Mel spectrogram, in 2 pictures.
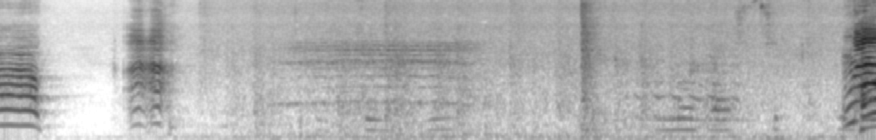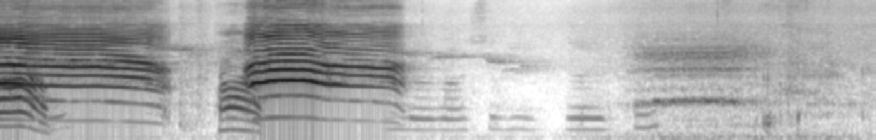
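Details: Goat kid bleating while being castrated: two loud, wavering, strongly harmonic bleats, each about a second long, come after quiet murmured speech and a few short fainter cries.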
